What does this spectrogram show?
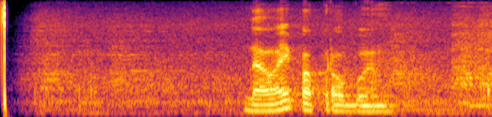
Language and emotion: Russian, neutral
